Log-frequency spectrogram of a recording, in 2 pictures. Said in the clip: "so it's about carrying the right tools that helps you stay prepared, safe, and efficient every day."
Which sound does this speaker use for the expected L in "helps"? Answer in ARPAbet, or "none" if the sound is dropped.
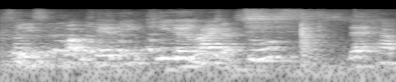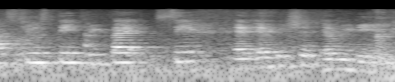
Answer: none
